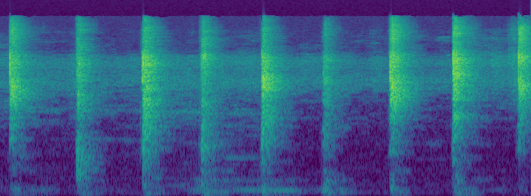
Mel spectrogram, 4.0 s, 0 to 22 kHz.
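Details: Rhythmic hollow claps about twice a second: cupped-hand chest percussion (clapping) for 3–5 minutes on a 22-year-old man who has difficulty coughing, demonstrated in chest physiotherapy and effective-cough training to loosen secretions.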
